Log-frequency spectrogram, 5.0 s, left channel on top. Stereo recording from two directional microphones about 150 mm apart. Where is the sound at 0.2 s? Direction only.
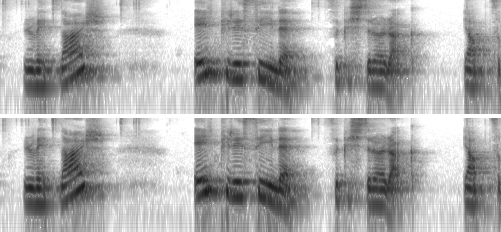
30° right (ahead or behind).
